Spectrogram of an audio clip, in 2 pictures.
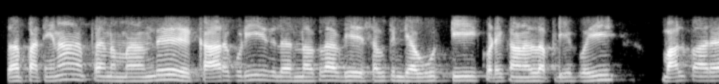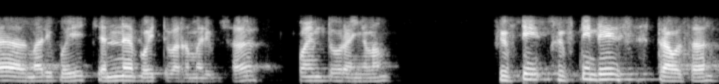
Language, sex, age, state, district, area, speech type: Tamil, male, 18-30, Tamil Nadu, Sivaganga, rural, conversation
